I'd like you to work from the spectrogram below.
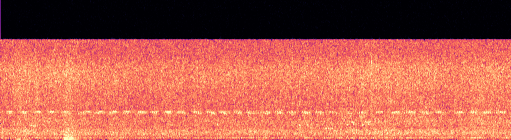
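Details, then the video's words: Many bees humming together in a constant buzzing wash, broken just after the first second by a sharp, loud buzz of one bee flying very near, then settling back into the steady drone. "bees therapy relaxing natural buzzing sound"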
